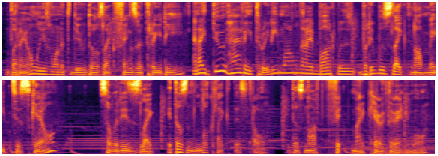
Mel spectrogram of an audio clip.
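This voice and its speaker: Male streamer, very mellow low voice with lively intonation, halting casual chat, music behind. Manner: hesitant, halting, often repeats words. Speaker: streamer, host.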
